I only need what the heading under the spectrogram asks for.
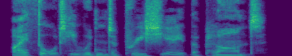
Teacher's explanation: my tongue is stopped at the top of my mouth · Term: stopped tea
